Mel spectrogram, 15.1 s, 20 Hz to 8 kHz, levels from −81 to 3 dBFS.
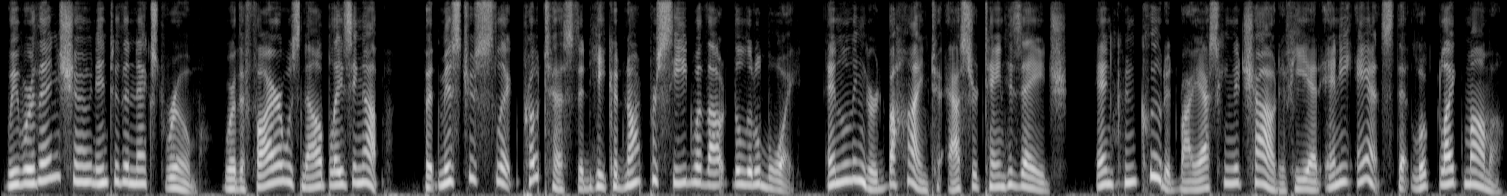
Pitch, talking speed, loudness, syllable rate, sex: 190 Hz, 195 wpm, -18 LUFS, 5.0 syllables/s, male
